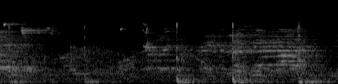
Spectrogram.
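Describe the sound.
Basketball dribbled on a court during a girls' high school game. Several sharp, hollow bounces come at an uneven rhythm, moderately faint, under ongoing talk.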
